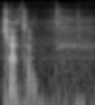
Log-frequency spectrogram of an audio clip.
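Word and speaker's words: Chatham: match today against chattam that's pronounced chattam for those of you who don't know uh and I'm going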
